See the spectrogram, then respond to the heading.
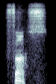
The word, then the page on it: fuss: British English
